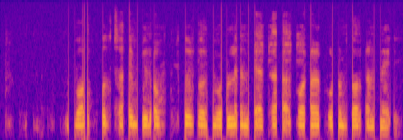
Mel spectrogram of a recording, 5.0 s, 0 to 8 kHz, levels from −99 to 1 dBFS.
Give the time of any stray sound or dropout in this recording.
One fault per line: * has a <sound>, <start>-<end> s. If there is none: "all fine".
all fine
